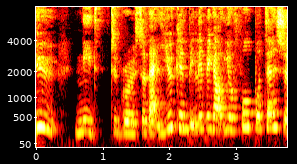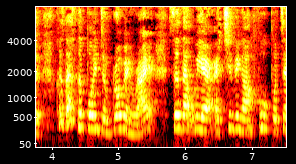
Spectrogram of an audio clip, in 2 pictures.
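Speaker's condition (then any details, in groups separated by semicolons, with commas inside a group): No condition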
